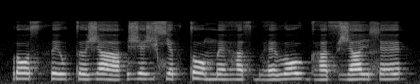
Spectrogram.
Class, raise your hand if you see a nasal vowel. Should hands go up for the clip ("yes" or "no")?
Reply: no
